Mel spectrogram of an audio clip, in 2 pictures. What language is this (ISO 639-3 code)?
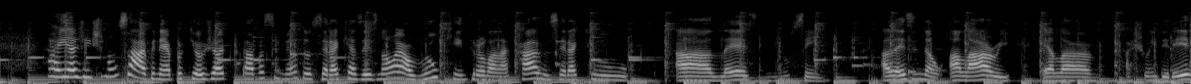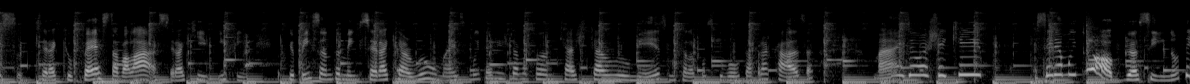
por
